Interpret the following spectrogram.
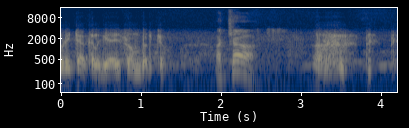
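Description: A caller's voice over a telephone line, speaking in short phrases with pauses between them, the sound thin and cut off at the top like a phone call.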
